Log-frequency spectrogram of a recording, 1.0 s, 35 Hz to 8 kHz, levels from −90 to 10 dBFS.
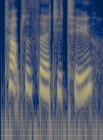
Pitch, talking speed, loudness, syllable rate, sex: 245 Hz, 175 wpm, -21 LUFS, 5.7 syllables/s, female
